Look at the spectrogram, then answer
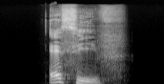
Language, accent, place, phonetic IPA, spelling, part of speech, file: German, Germany, Berlin, [ˈɛsiːf], Essiv, noun, De-Essiv.ogg
- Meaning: essive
